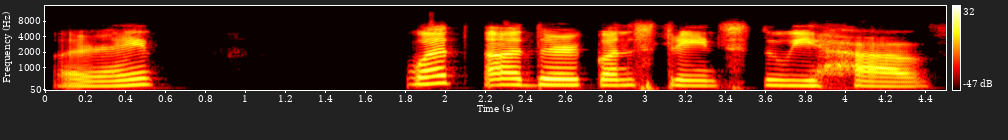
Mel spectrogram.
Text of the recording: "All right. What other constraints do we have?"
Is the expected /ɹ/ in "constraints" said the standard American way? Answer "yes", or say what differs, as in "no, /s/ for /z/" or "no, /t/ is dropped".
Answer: yes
